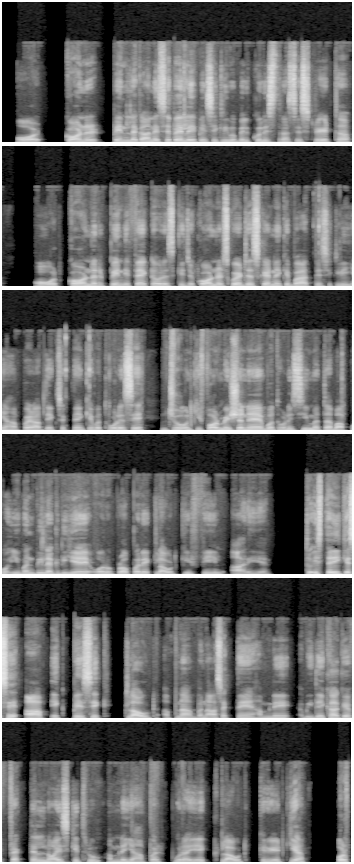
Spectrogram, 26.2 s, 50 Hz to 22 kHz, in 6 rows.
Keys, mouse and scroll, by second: 2.2 space, 5.0 space, 8.2 click, 12.9 space, 25.9 space.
